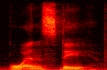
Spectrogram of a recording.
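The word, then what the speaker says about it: Wednesday: डी इसके अंदर silent है, वेडनेसडे।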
